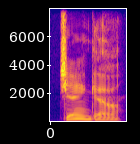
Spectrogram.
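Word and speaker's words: Django: he's in yeah yeah starts with a silent D how many movies do you know that start with a silent D Jango yeah I forget that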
